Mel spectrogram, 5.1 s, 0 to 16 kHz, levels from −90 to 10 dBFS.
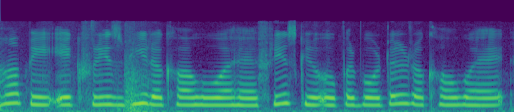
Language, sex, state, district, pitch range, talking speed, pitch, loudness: Hindi, female, Jharkhand, Ranchi, 240-260 Hz, 175 wpm, 245 Hz, -14 LUFS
